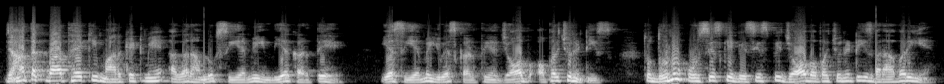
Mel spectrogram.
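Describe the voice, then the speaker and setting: A man explaining to students, moving between Hindi and English phrases in a steady teaching tone. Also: medium pitch, fairly quick, lo-fi sound. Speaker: education academy founder and teacher.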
